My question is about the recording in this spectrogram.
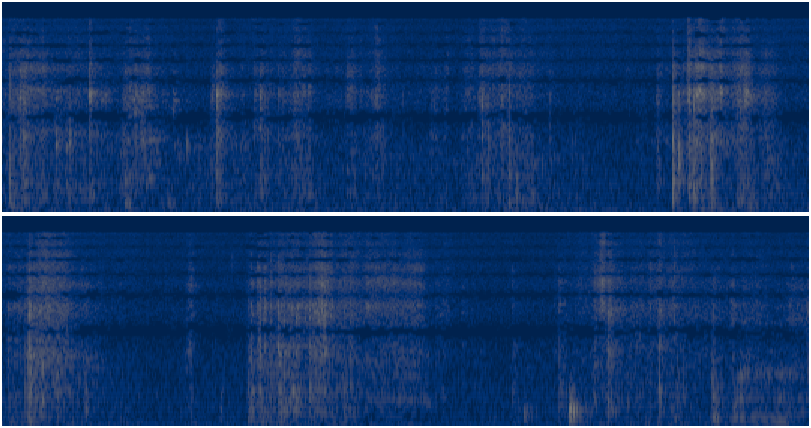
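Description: A cassette tape's plastic case and folded paper inlay card being handled and unfolded: faint, intermittent rustling of paper with a few small plastic clicks.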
